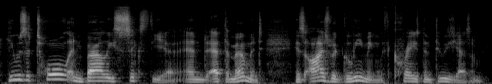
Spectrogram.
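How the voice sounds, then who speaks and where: Animated, slightly husky audiobook reader. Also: medium pitch, brisk. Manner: animated reading with small slips and fillers. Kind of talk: audiobook narration.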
